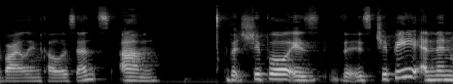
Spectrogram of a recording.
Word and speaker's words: Chipot: the name of it um he so one shippo is spelled c-h-i-p-o-t so it's a French name um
